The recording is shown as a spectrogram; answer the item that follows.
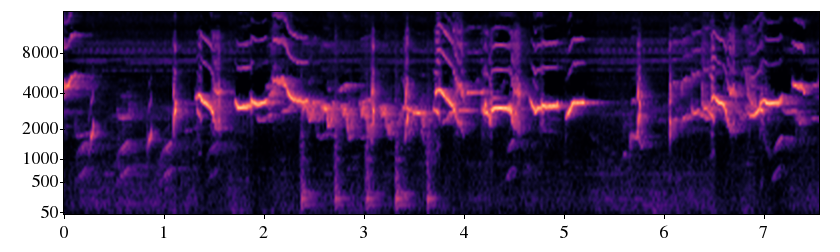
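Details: Oriental magpie-robin in full song, for coaxing idle magpie-robins to sing: sharp whistled phrases and buzzy trills, broken by short pauses, with faint low tapping sounds in the middle.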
